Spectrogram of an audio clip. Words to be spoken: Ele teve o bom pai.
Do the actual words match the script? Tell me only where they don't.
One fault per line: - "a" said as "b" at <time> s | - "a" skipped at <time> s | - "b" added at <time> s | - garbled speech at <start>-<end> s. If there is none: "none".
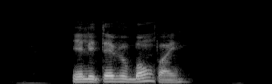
none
